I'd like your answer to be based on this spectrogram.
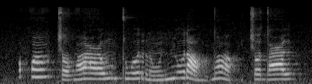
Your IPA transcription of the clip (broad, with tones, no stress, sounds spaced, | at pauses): f ɑ̃˦˥ v c ʌ˩˧ v ɑ̃˥˧ ʕ ʊ˧˥˧ m t w ʊ˧˥˧ r ũ˩˧ ɲ ʊ˦˥ ɾ ɑ˩˧ m dˤ ũ˥˩ | c ʌ˧˥˧ d ʕ ɪ˦˥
